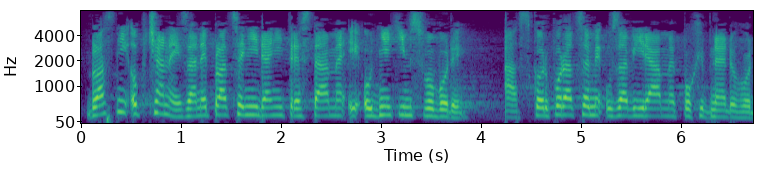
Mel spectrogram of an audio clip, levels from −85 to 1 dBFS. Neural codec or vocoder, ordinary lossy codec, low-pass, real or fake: none; none; none; real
